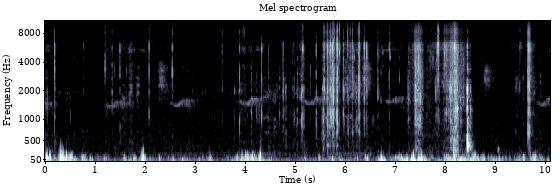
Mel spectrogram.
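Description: A thin plastic bag crinkling and rustling, loudest from about halfway through, as it is squeezed and emptied of liquid into a plastic tub, with scattered small clicks. A short chirp repeats about once a second in the background.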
